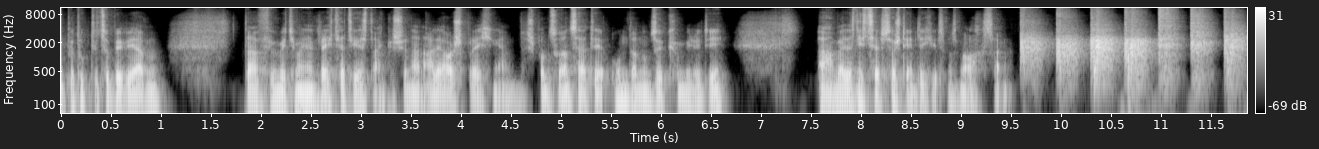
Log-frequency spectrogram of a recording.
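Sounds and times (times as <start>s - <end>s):
speech: 0.0s - 9.9s
one person clapping hands after a speech: 9.6s - 11.8s.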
